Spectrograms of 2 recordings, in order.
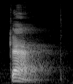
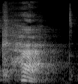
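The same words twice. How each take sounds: First: The c has no puff of air. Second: The c is followed by a puff of air. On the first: The speaker calls it wrong. "non est" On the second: The speaker calls it right.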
